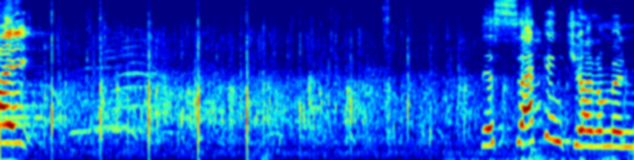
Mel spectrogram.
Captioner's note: applause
